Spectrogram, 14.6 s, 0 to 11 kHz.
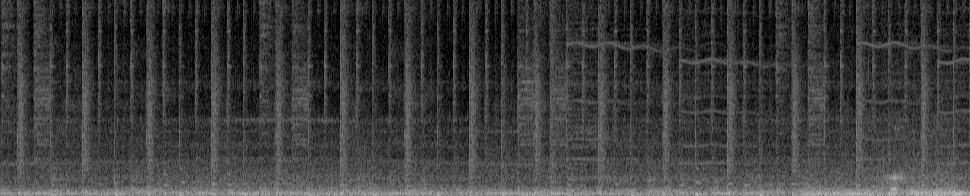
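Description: A 2021 Harley-Davidson Street Bob motorcycle is heard on the move as a steady, loud engine rumble with rhythmic pulses and wind noise, rising slightly near the end.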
